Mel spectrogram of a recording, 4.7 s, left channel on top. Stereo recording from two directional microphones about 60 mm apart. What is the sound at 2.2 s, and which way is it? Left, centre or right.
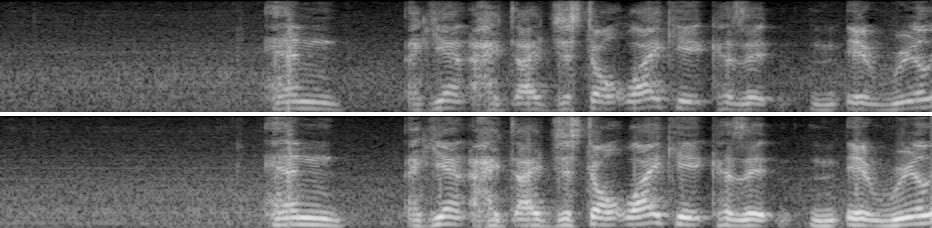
Speech, right.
